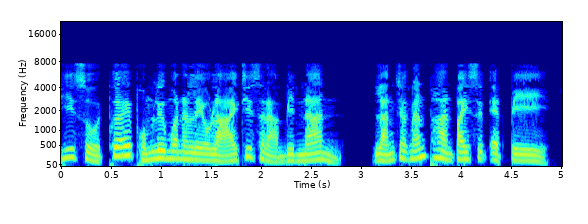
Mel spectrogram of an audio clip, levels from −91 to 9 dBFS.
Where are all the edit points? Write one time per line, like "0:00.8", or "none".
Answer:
none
